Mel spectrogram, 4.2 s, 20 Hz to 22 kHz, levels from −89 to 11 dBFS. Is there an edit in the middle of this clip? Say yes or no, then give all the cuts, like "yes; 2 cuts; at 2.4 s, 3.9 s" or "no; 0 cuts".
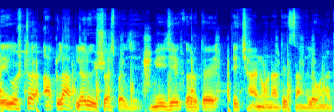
no; 0 cuts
